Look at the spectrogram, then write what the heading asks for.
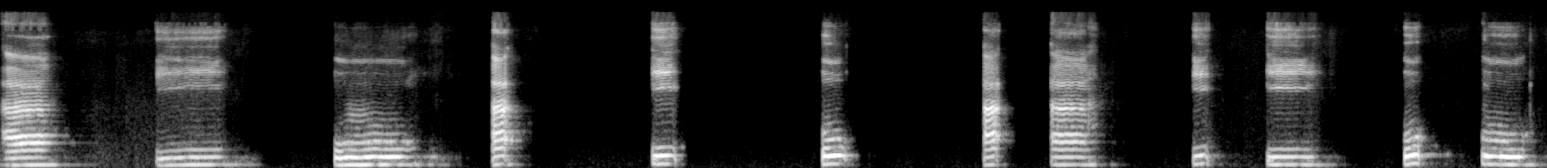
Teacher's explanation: ada huruf hamzah yang keluar dari bagian tenggorokan paling dalam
